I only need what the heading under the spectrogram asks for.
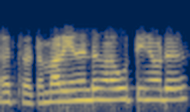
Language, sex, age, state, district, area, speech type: Malayalam, female, 18-30, Kerala, Malappuram, rural, conversation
